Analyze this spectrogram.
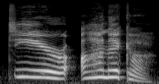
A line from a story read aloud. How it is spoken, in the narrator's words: cried Nico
